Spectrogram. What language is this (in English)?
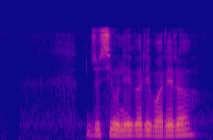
Nepali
